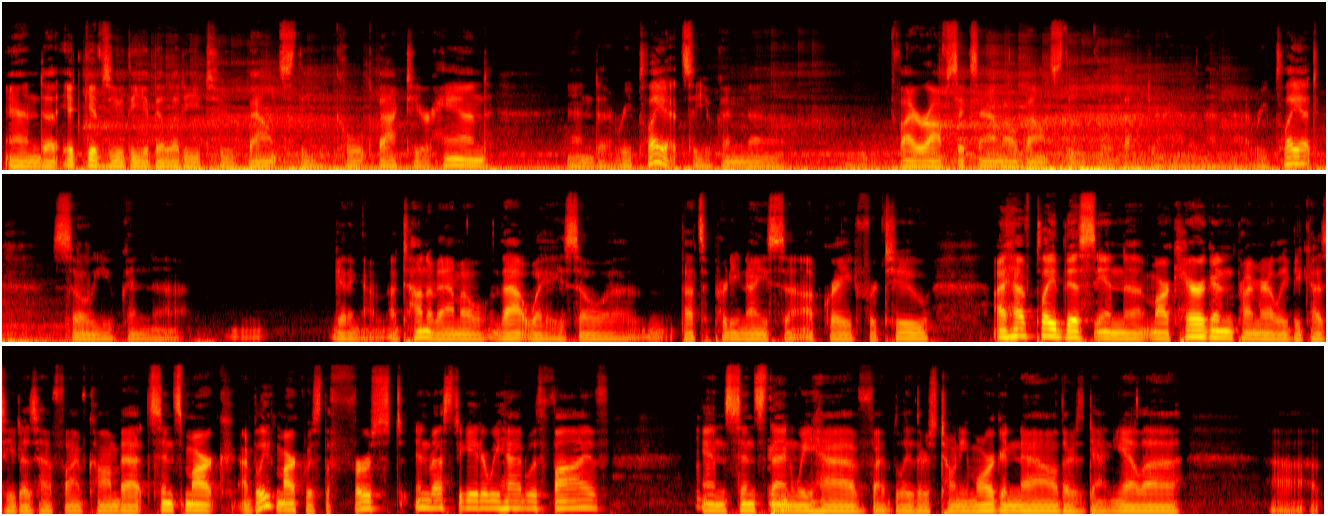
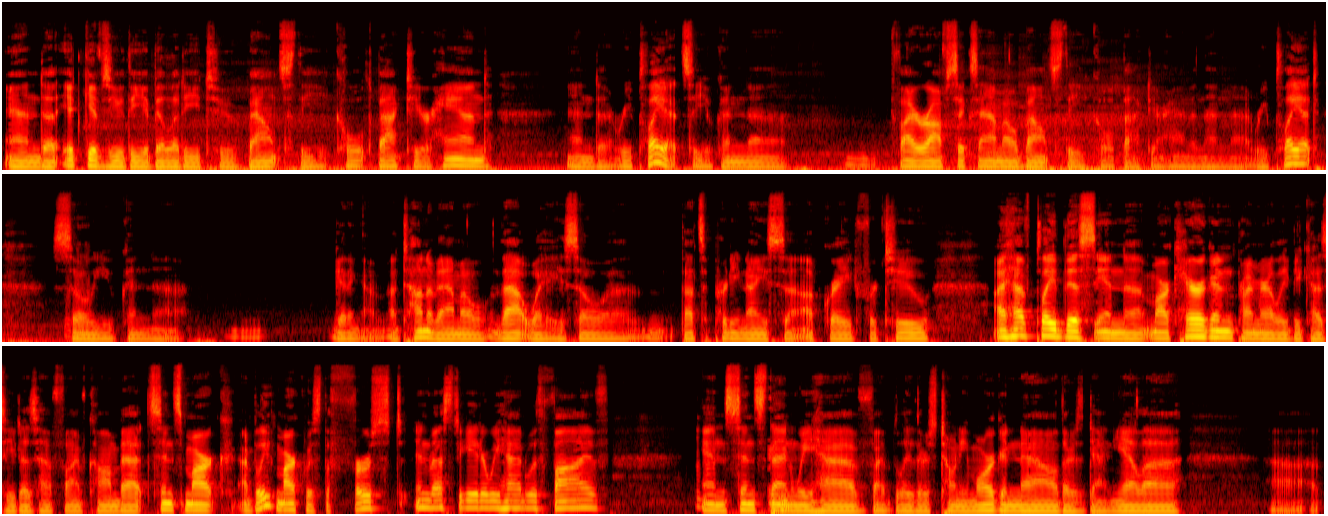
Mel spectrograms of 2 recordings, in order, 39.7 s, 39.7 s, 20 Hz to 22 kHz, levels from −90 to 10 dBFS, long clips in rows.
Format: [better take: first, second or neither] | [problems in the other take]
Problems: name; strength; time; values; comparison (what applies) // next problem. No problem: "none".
second | household noises; loud; until 13 s; 10 dB below the speech; faint in the second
